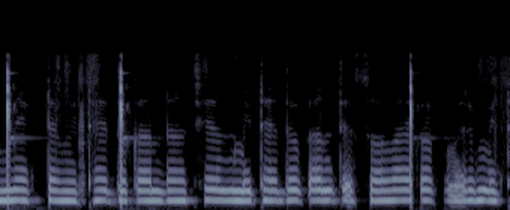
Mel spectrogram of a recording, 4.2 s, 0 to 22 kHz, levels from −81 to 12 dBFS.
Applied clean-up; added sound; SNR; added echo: neural mask model RNNoise.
